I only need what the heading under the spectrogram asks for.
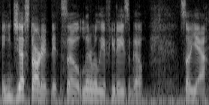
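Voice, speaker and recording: A bright, clear-toned woman in her forties chats away on a casual live stream from inside her parked van. She is upbeat and easygoing and breaks into laughter often as she answers viewers. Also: fairly low pitch, brisk. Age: 40s. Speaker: van-life vlogger reading live chat.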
